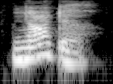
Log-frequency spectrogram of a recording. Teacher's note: Not chữ T nối âm với A, chữ T đọc thành đờ bởi vì đứng giữa hai nguyên âm nó đọc là not a, lot of, được chưa?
